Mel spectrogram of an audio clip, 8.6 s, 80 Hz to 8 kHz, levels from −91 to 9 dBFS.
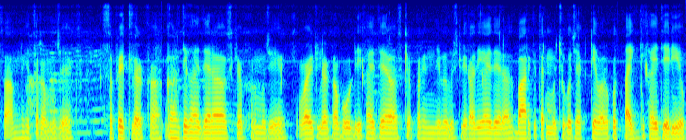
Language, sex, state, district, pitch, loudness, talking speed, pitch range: Hindi, male, Chhattisgarh, Sukma, 115 Hz, -24 LUFS, 330 wpm, 115-120 Hz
